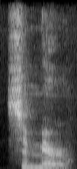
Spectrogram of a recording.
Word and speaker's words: Sumeru: Here's the pronunciation. Sumeru.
